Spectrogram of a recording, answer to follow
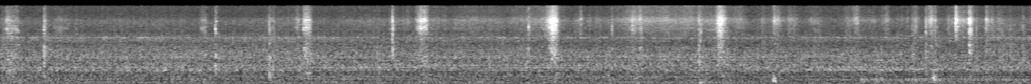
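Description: Heavy diesel engine running steadily, with a few short sharp clicks scattered through.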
